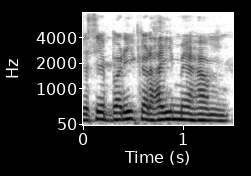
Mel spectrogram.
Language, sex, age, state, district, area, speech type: Urdu, male, 18-30, Bihar, Purnia, rural, spontaneous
